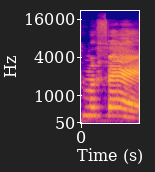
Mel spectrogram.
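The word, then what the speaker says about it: Maffei: say my name and I'd say just think because it was Muffet Cuisine I think it was I said just think of unique Buffet buffet and I screwed it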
